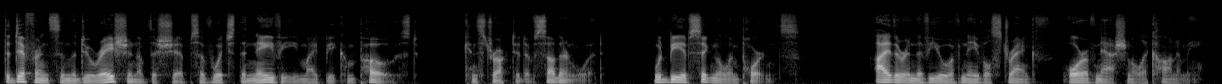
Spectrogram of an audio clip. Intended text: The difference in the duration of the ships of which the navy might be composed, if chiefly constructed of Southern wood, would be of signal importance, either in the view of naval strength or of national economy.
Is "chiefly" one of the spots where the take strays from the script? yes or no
yes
